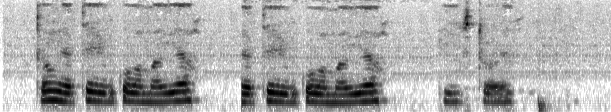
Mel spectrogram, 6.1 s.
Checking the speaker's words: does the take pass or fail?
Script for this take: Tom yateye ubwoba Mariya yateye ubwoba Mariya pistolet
pass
